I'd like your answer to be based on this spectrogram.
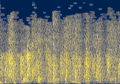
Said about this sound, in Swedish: Välkomna fram. Så en till applåd till dessa eminenta.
